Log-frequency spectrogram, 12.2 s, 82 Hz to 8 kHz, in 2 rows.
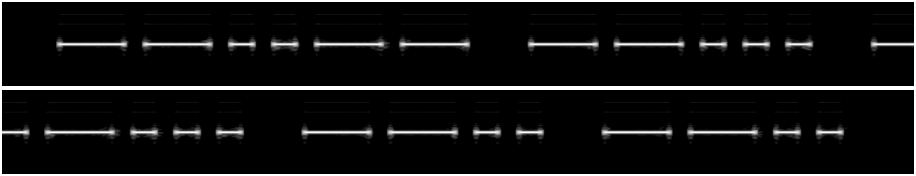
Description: Morse code, heard as a keyed tone, about 8 wpm, 800 Hz. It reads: ,77ZZ
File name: CW gyakorlas z 7 vesszo 7 baud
